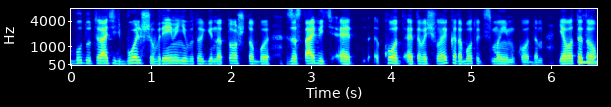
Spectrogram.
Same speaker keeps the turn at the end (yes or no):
no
